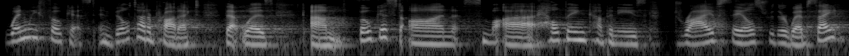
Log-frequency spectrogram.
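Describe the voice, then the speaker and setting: A woman executive giving a prepared business keynote, speaking in an instructive, emphatic way with rhetorical questions. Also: lowish voice. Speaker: chief executive giving a conference talk. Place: large indoor talk venue. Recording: echoey hall, noticeable background noise.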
